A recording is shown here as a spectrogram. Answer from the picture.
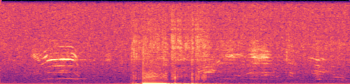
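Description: A pause in a live cassette recording of a band: a steady mains hum with tape hiss, and faint voices in the background. About two seconds in, a single low plucked note rings briefly and is the loudest sound.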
